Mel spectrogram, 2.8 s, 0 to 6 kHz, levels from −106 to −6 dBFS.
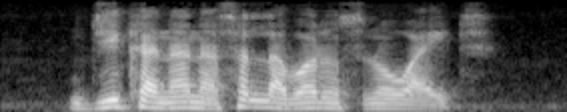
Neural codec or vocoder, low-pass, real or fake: none; 5.4 kHz; real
